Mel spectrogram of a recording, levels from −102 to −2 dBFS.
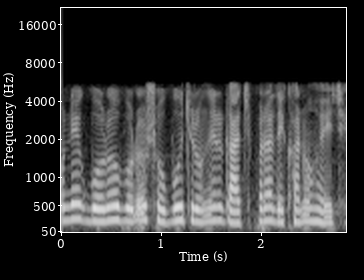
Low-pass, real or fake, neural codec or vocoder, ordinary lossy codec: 5.4 kHz; real; none; none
